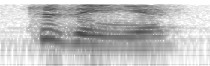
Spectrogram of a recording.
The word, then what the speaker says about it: Tzynya: Zina, is it? I pronounced that correctly? I'm not sure. Zina or Tzynya? – Tzynya. – Tzynya, okay.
